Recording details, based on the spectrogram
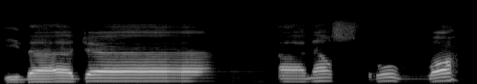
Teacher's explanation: Lalu pada saat nas, membaca sedikit panjang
